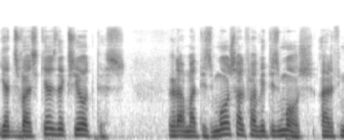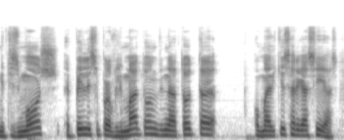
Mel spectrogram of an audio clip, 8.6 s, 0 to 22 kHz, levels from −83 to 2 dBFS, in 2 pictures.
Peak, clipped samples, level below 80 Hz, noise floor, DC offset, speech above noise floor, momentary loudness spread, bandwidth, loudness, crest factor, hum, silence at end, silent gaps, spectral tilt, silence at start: -10 dBFS; under 0.1%; -56 dBFS; -55 dBFS; under 0.1%; 30 dB; 5 LU; 10.5 kHz; -25 LUFS; 14 dB; none; 0.1 s; none; -5.5 dB/octave; 0 s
